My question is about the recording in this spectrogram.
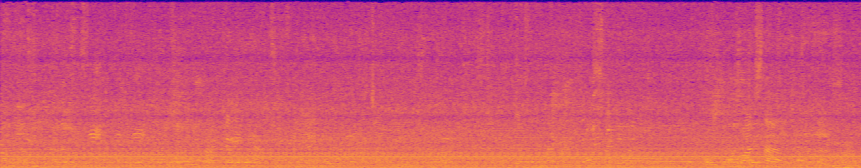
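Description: Crowd of people talking at once, over a steady mechanical hum.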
